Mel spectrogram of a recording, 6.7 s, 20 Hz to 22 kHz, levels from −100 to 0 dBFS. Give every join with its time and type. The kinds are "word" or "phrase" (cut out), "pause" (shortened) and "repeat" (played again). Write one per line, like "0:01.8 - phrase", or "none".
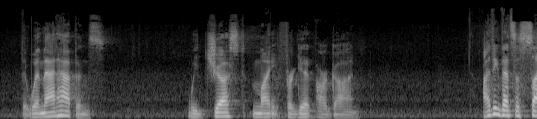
none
